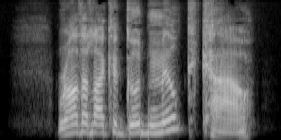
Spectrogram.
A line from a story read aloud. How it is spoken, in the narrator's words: Maddie exclaimed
